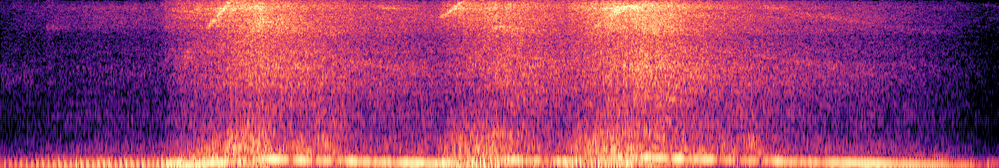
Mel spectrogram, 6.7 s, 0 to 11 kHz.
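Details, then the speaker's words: K04-turbo-swapped Audi TT with no catalytic converters, first start after being put back together: it catches and sweeps smoothly up and down through several blips with no knocks, a little smoky; it runs normally. "That's a wrap on the Audi TT. It runs. It's a little smoky in here. This thing don't have cats on it."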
